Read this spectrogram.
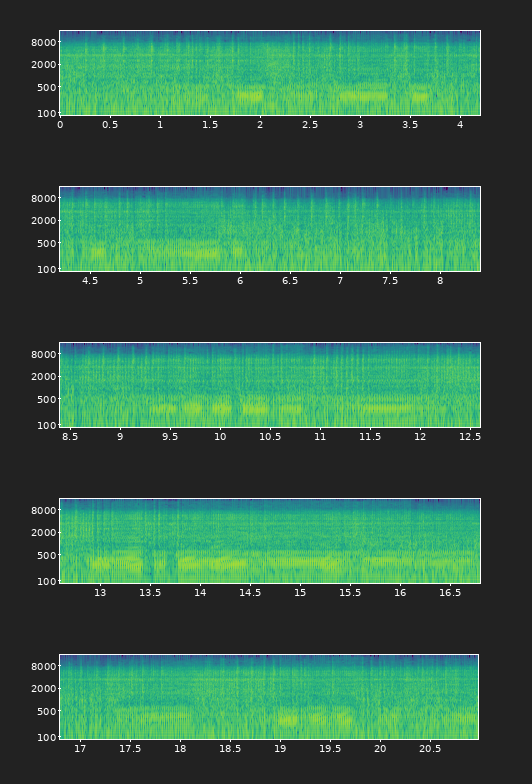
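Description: A snowmobile engine drones and revs close by.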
